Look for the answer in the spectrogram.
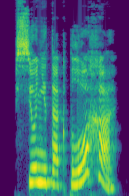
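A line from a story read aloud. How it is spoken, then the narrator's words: Sarcastic repeat. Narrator (Russian): ехидно повторила я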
